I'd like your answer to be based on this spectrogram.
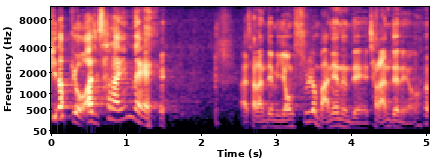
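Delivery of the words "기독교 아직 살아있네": very high-pitched, loud Gyeongsang accent. A Seoul speaker attempts a phrase in Gyeongsang dialect: attempted Gyeongsang accent. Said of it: "경상도 말로".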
